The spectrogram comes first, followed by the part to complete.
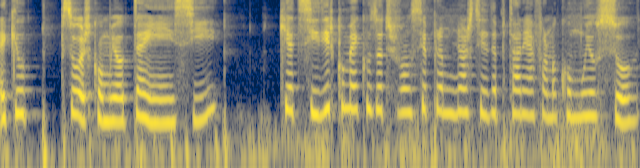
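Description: Her high voice moves along at a fairly quick pace with lively intonation, recorded very cleanly against a silent background. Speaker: podcast co-host. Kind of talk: casual chat.

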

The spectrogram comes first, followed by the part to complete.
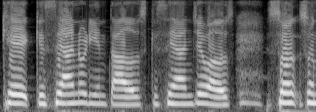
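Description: At a fairly high pitch, a woman with an ordinary speaking voice talks at a moderate pace with fairly even intonation, the sound dry and close with no echo on a very clean recording with a silent background. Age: 20s. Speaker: gender equality activist. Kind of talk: podcast interview.

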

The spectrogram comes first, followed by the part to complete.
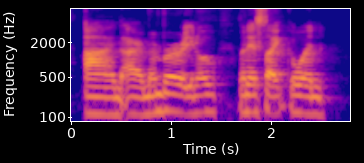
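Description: A man with a Scottish accent speaks at a fairly quick pace. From Scotland, Edinburgh. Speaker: podcast host. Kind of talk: casual chat. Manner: animated, jokey.

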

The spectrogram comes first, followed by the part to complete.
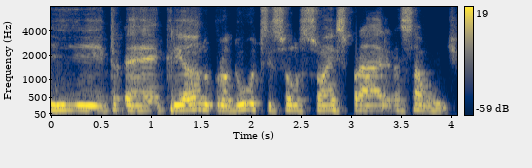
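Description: A man talks at a fairly high pitch, his intonation fairly even. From Brazil, Minas Gerais. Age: 30s. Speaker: software company founder and angel investor. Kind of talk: interview. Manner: halting.

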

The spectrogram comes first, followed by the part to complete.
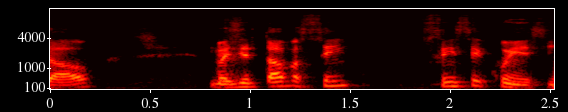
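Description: The tone is bright and sharp, and the pace fairly quick. The sound is dry and close, with no echo. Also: man. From Brazil, Santa Catarina (Florianópolis). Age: 30s. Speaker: football statistician. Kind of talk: casual chat.

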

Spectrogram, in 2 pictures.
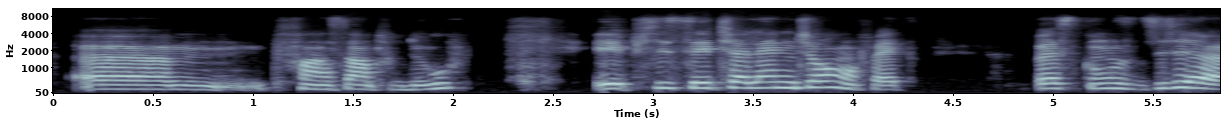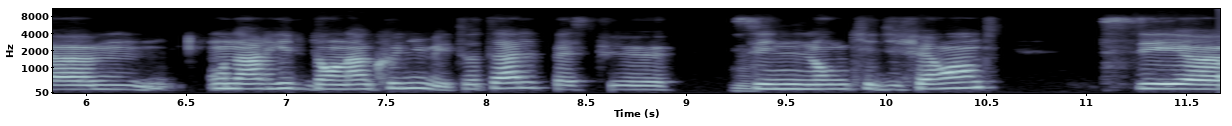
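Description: A woman at a medium pitch talks at a fairly slow pace with long, frequent pauses and ordinary pitch variation against a quiet background. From Burgundy, France (Saône-et-Loire). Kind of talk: interview testimony.

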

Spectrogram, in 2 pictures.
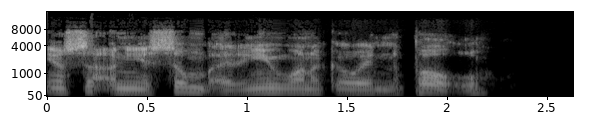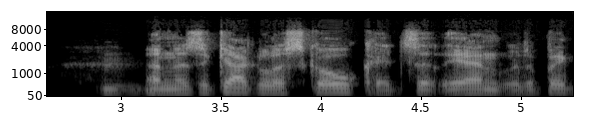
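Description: With a Lincolnshire accent, a man talks at a very fast pace at a medium pitch with fairly even intonation. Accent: northern English (Lincolnshire). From northern England, Scunthorpe. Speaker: author in recovery from alcohol. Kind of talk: casual interview chat.

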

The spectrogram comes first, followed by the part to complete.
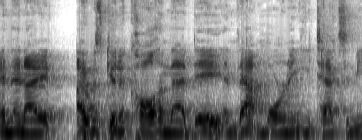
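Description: Room echo is audible as a man talks at a very fast pace. His pitch is fairly low. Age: 30s. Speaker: podcast host. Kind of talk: casual chat. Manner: animated.

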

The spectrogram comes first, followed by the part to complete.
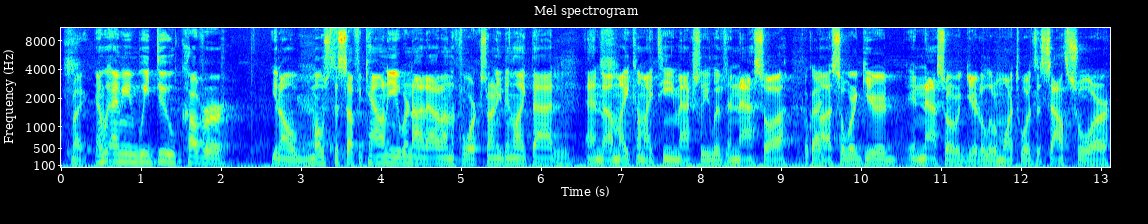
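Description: A man talks fairly quickly at a medium pitch with ordinary pitch variation and hardly any pauses. The recording has audible room echo and noticeable background noise. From Long Island, New York. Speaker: real estate agent. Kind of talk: interview.

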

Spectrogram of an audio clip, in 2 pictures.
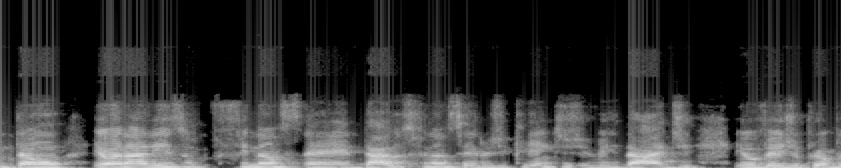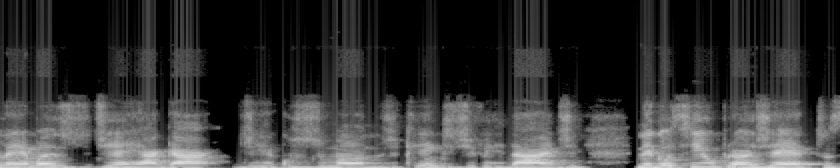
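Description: In a fairly high voice, a woman speaks fairly slowly with a flat, monotone delivery but big swings in loudness. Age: 20s. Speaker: accounting student. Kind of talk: casual chat.

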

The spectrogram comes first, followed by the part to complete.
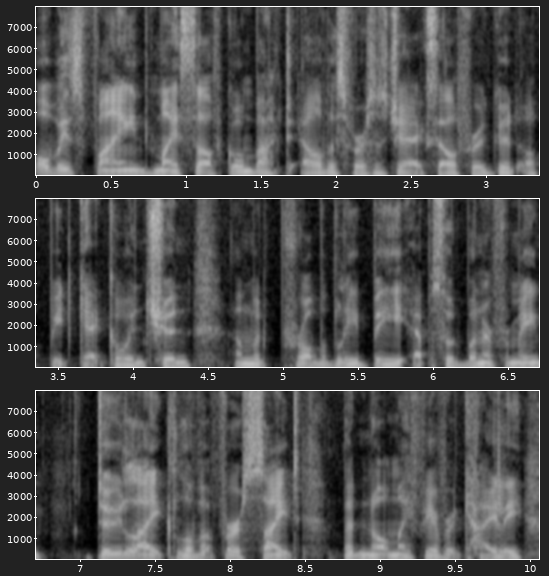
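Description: In a normal speaking voice, a man talks at a fairly low pitch and a fairly quick pace with fairly even intonation, the sound dry and close with no echo. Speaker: podcast host. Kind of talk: casual chat.

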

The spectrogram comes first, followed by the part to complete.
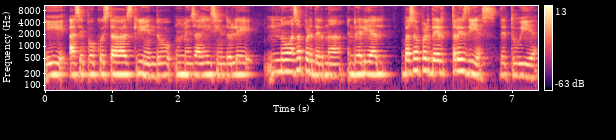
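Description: In a dark, mellow tone, a woman with a medium pitch speaks at a moderate pace in a monotone, flat intonation with hardly any pauses. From Colombia, Villeta (Cundinamarca). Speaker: podcast co-host. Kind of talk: casual chat. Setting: studio.

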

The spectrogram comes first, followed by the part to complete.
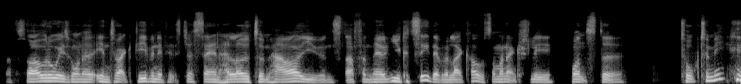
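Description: Speaking at a very fast pace, a man has an English accent and a medium pitch with fairly even intonation. His tone is dark and mellow, and the sound is dry and close with no echo. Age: 30s. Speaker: podcast host. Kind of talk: casual interview chat. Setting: video call.

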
